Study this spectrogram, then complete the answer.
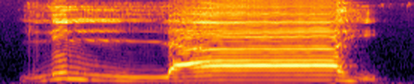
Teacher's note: अल्लाह का नाम से पहले ज़ेर है तो लिहाजा यहाँ पर ज़ेर आने की वजह से ये अल्लाह का नाम जो है ये बारीक पढ़ा जाएगा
